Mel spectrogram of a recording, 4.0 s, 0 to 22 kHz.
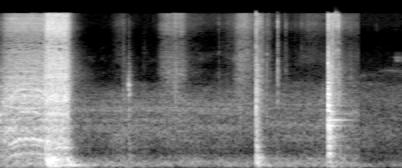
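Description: Cordless power drill driving the T25 Torx screw back into the plastic lower steering-column shroud. It runs with a steady whine, ends in a louder burst about half a second in, and stops before a second. Two short sharp clicks follow later.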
